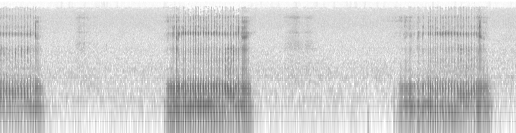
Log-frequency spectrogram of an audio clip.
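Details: A French Bulldog sleeps and snores steadily: three harsh, buzzing inhalation snores at regular intervals of about four to five seconds, rough and fluttering, with a single faint click in the quiet gap.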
